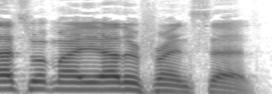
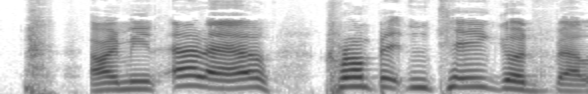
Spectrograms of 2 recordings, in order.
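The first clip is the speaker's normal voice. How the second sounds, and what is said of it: Put-on British accent. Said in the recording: “the authentic accent”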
